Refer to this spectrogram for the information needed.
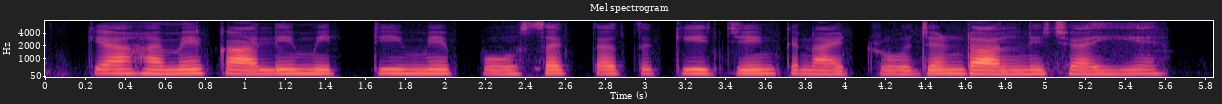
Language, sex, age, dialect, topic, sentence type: Hindi, female, 25-30, Awadhi Bundeli, agriculture, question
